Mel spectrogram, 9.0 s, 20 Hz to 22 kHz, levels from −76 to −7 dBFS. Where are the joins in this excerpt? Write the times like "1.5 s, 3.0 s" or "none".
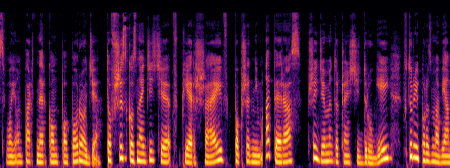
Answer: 2.0 s, 3.6 s, 5.2 s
